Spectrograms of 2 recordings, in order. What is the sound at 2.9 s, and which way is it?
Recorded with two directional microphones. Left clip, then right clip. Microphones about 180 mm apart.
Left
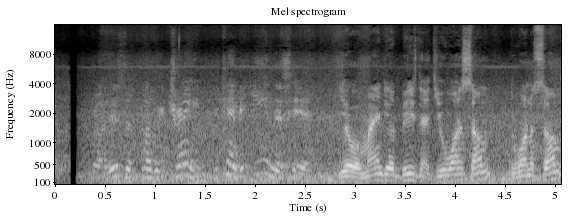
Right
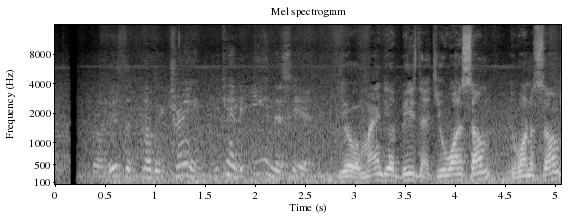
Speech, centre (ahead or behind).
